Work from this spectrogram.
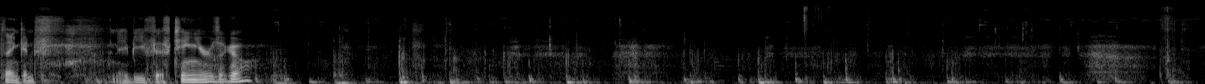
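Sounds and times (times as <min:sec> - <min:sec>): footsteps on wooden boards: 0:00.0 - 0:12.0.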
